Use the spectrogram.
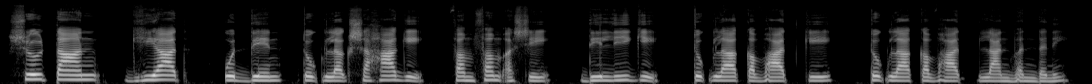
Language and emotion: Manipuri, neutral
